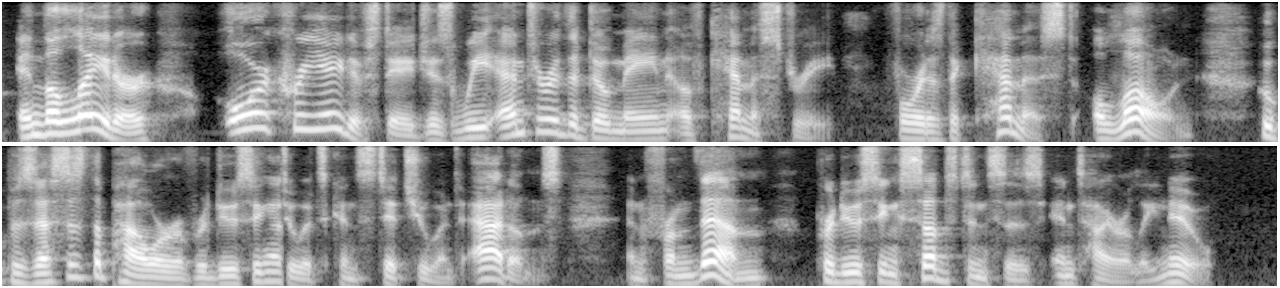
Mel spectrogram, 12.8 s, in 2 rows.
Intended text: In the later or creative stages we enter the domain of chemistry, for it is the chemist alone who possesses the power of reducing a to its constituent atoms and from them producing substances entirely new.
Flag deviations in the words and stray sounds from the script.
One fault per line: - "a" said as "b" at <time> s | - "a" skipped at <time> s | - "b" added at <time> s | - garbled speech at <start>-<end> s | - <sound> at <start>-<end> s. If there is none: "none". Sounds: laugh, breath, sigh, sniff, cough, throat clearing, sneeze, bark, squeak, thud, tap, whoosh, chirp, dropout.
none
